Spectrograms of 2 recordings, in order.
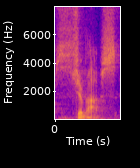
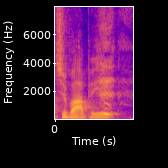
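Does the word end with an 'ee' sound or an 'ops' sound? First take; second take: ops; ee. First: The word ends with an 'ops' sound. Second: The word ends with an 'ee' vowel sound. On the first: The speaker calls it right. "It's chibops" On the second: The speaker calls it wrong. "as Kian people mispronounce it"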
